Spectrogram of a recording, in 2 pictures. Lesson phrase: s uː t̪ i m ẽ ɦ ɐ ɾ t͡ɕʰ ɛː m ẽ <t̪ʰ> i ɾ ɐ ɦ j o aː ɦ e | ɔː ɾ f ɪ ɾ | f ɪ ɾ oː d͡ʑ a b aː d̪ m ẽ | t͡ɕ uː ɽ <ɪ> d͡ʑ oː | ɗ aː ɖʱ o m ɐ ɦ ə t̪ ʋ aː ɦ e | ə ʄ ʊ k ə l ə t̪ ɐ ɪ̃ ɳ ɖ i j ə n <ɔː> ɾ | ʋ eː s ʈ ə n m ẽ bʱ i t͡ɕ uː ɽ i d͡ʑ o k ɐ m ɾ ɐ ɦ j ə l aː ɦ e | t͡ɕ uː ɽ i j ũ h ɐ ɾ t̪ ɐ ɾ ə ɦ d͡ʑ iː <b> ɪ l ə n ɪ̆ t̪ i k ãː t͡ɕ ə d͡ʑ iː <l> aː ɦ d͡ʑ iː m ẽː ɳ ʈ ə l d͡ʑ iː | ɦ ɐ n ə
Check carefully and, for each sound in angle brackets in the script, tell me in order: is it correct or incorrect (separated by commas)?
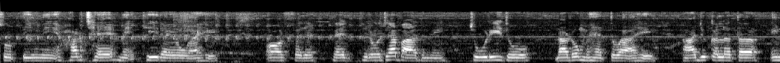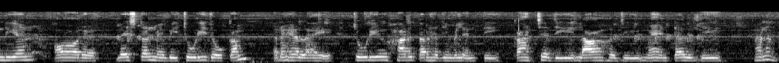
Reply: correct, incorrect, correct, incorrect, correct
